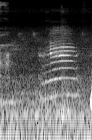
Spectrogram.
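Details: A pet cat, hungry, gives a brief, bright meow while a person speaks softly nearby.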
